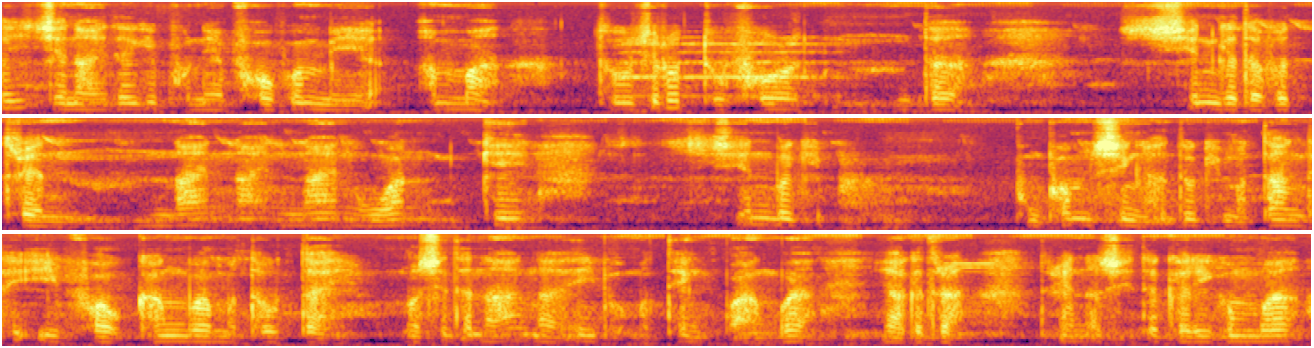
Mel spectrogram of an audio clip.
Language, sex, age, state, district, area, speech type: Manipuri, male, 30-45, Manipur, Churachandpur, rural, read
